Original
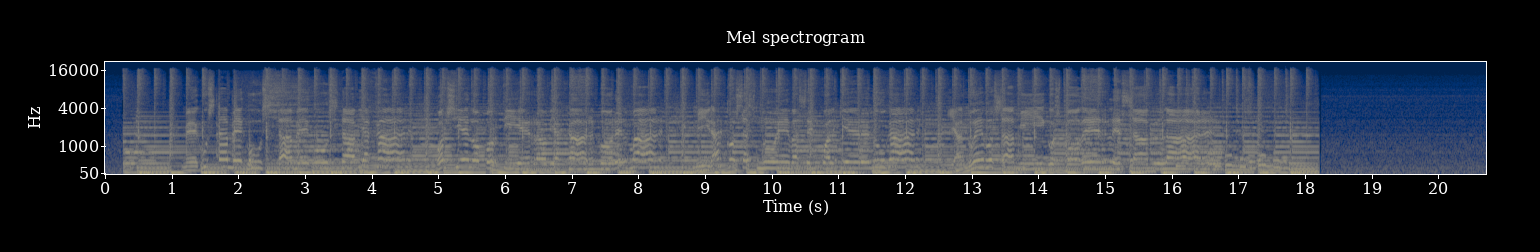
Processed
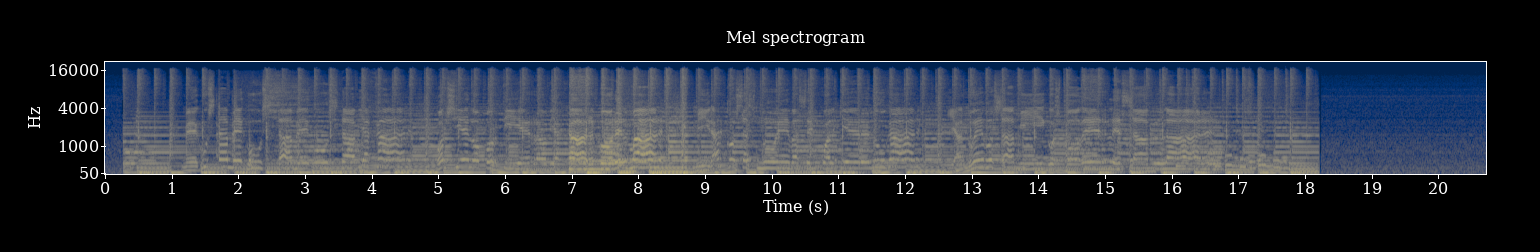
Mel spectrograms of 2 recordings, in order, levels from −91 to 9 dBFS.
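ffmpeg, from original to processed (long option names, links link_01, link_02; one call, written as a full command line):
ffmpeg -i in.wav -filter_complex "[0:a]asettb=1/sr,asplit=3[link_01][link_02][link_03];[link_01]atrim=end=6.954[link_04];[link_02]atrim=start=6.95:end=8.73,asetpts=PTS-STARTPTS,afade=type=in:duration=0.004:curve=qsin,afade=type=out:start_time=1.776:duration=0.004:curve=qsin,acontrast=75[link_05];[link_03]atrim=start=8.726[link_06];[link_04][link_05]acrossfade=duration=0.004:curve1=hsin:curve2=qsin[link_07];[link_07][link_06]acrossfade=duration=0.004:curve1=qsin:curve2=hsin" out.wav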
